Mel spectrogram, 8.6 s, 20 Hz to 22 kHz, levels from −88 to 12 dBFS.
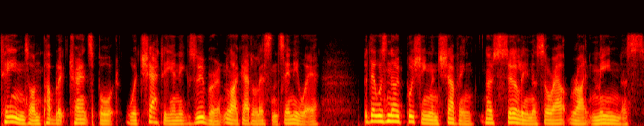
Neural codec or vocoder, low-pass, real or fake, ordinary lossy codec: none; 7.2 kHz; real; Opus, 24 kbps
